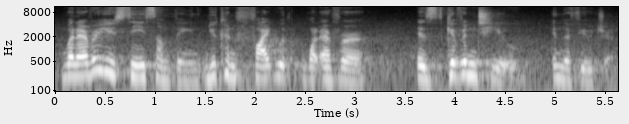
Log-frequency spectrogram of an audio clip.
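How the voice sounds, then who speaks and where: A woman from Thailand whose first language is Cantonese answers interview questions earnestly, often restarting her sentences. Her medium-pitched voice is expressive and moderately paced, heard in a reverberant room with faint noise.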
